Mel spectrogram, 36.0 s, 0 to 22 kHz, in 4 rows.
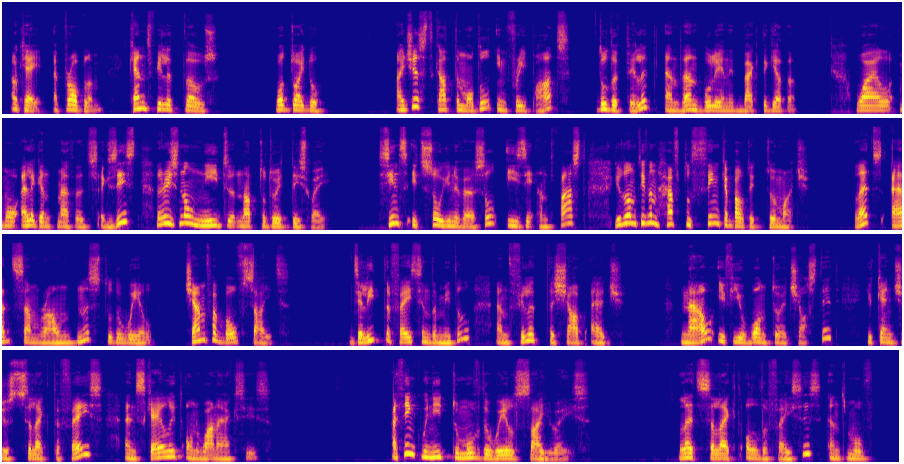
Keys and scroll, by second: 0.0-4.6 typing, 1.0 Escape, 7.4 shift+w, 8.0 2, 8.3 d, 9.4-12.9 typing, 18.6 shift+z, 18.9 shift+w, 20.4 2, 22.0 c, 23.6 3, 23.9 x, 24.3 ctrl+z, 24.5 x, 24.9 2, 25.8 Escape, 26.2 d, 27.9 3, 28.5 x, 29.1 s, 30.4 Escape, 30.6 s, 32.9 shift+w, 33.3 2, 33.8 d, 34.1 3.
